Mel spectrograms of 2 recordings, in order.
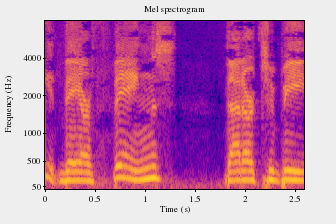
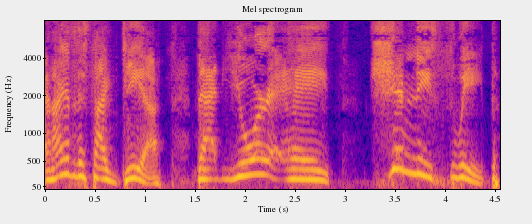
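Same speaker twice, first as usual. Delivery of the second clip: camp, showy, flamboyant delivery. Retelling a scene from a show: imitating a flamboyant pageant coach. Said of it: "flaming homosexuals that are going like".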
